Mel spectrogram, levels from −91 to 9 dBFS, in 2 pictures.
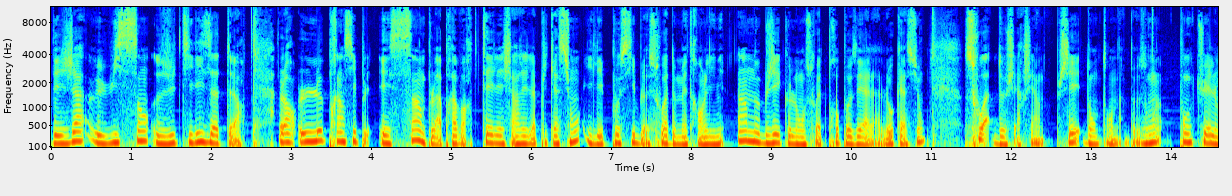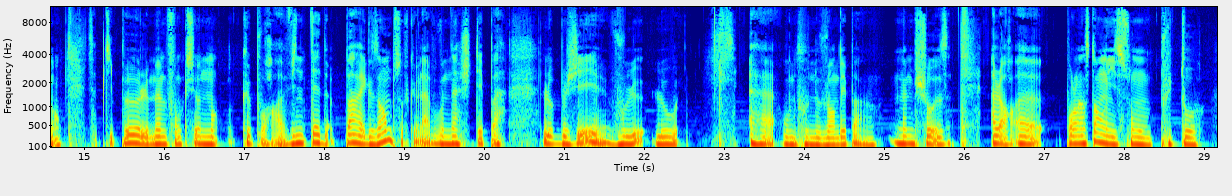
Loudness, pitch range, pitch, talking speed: -16 LUFS, 130-155 Hz, 140 Hz, 160 wpm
